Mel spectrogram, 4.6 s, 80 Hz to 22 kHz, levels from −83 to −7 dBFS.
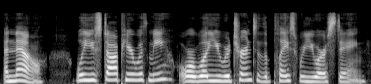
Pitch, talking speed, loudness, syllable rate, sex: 245 Hz, 245 wpm, -17 LUFS, 5.9 syllables/s, female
